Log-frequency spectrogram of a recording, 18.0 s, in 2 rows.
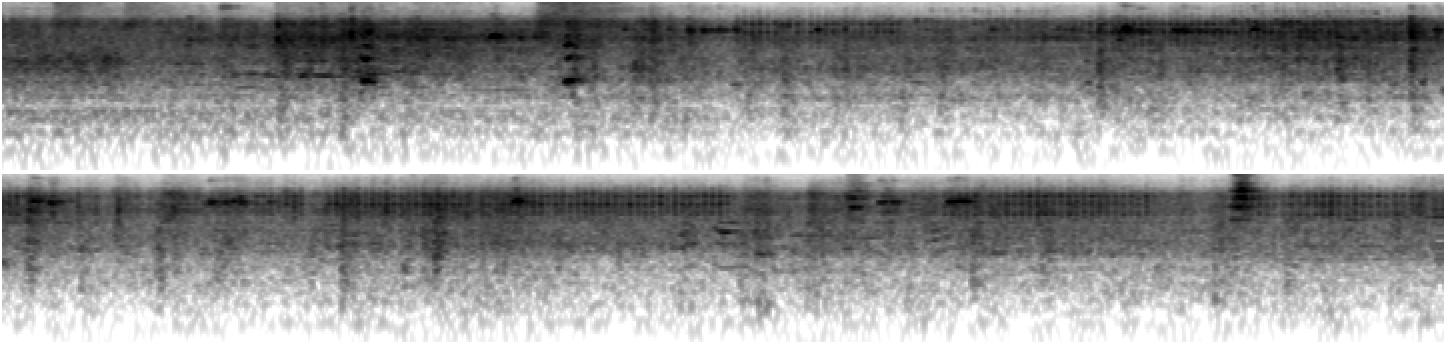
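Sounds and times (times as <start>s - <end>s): train wheels rumbling on track: 0.0s - 18.0s
faint high squeaks: 16.7s - 17.0s.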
